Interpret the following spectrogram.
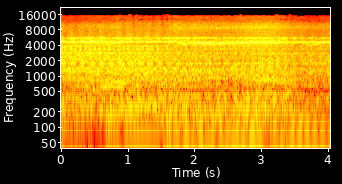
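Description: Early-1960s rock'n'roll band recording playing at full volume, with a steady beat.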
